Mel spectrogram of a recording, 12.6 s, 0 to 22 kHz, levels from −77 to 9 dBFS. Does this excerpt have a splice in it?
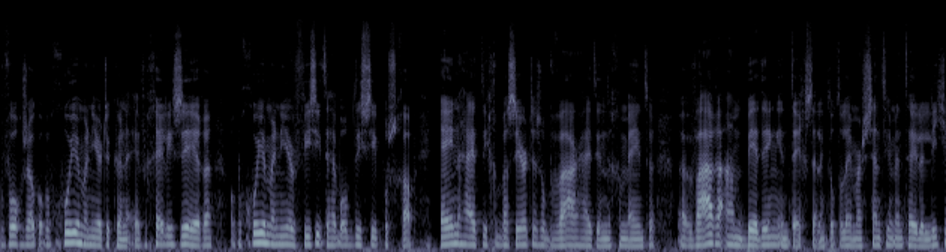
no; 0 cuts

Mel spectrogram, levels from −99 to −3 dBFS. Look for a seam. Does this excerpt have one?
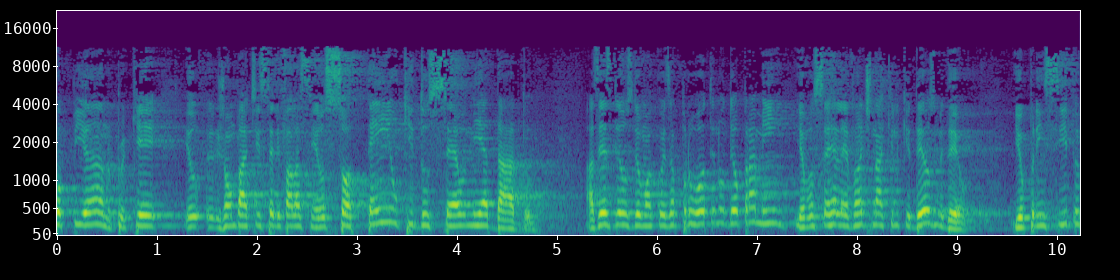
no; 0 cuts

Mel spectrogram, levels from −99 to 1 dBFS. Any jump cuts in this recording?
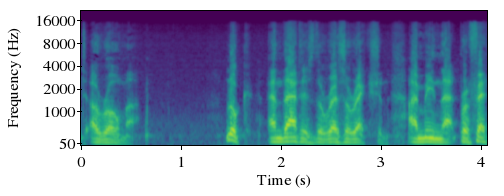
yes; 1 cut; at 1.8 s

